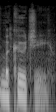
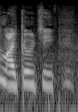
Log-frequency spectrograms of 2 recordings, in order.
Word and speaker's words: Micucci: my god it is my Gucci no I thought I was looking at the pronunciation I thought it said yeah it's just an M and then coochie yeah but for a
